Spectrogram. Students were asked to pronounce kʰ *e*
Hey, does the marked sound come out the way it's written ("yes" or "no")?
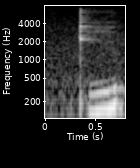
no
